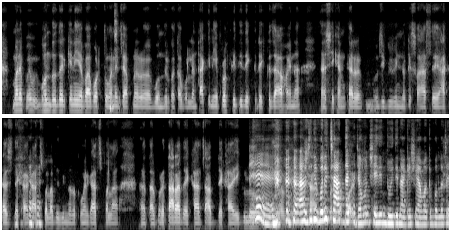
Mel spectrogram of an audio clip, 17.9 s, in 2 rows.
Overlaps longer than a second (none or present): present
